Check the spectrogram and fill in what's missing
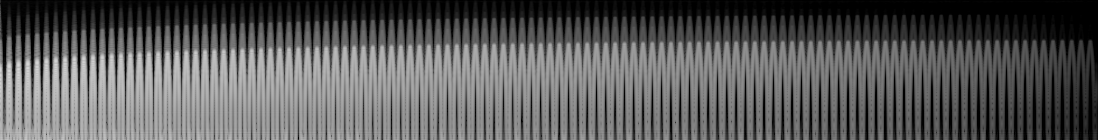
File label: Pollard Syndrum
